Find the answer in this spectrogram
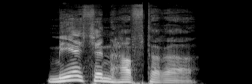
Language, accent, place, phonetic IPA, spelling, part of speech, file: German, Germany, Berlin, [ˈmɛːɐ̯çənhaftəʁɐ], märchenhafterer, adjective, De-märchenhafterer.ogg
- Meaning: inflection of märchenhaft: 1. strong/mixed nominative masculine singular comparative degree 2. strong genitive/dative feminine singular comparative degree 3. strong genitive plural comparative degree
